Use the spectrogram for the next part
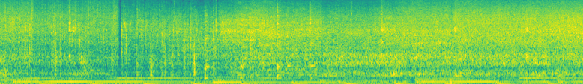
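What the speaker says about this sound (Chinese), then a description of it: "来一起翻炒翻炒" Lamb and soaked dried bamboo shoots stir-fried in a wok, a loud continuous sizzle with repeated scraping and clattering of the spatula, close and without talk; a low humming tone runs underneath.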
